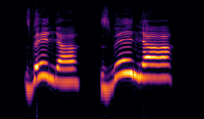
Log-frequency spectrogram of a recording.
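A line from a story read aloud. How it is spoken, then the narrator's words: Shouting. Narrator (Italian): Lui lancia un grido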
